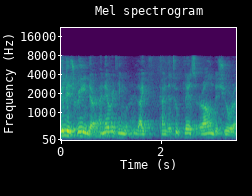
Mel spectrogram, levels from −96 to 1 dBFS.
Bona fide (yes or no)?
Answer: yes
